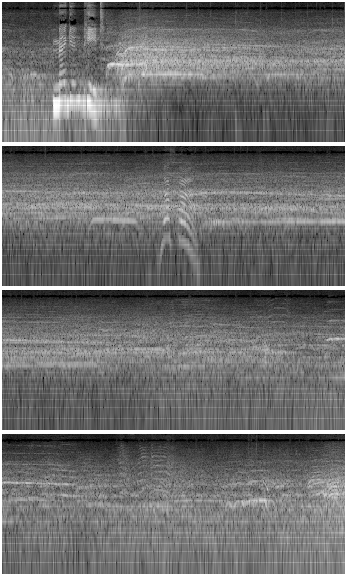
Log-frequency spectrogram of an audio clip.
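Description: A crowd cheers and screams loudly in a large echoing hall.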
